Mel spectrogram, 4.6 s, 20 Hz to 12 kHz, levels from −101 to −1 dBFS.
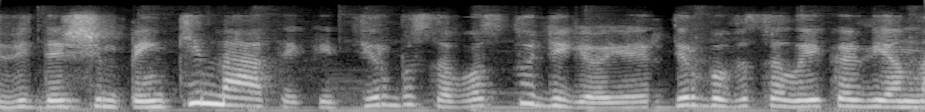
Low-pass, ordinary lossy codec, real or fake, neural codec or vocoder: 9.9 kHz; AAC, 32 kbps; real; none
